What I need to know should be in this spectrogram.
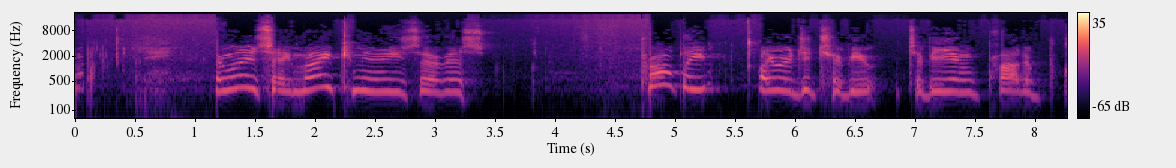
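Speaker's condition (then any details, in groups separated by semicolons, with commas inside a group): ALS; diagnosed about 15 months ago, declining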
